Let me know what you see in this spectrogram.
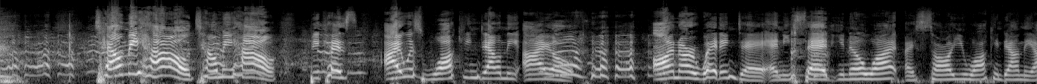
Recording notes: Live show monthly at KGB Bar in NYC.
